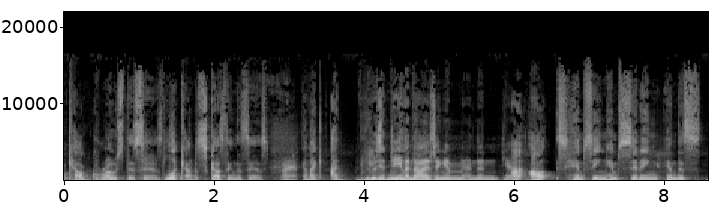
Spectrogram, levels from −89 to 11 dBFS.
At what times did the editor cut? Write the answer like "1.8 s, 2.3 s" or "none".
none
